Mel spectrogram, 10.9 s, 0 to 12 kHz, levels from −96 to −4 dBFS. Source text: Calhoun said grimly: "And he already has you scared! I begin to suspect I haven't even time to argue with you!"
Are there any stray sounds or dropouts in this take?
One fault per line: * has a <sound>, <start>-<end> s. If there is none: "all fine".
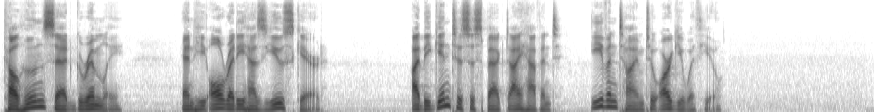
all fine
